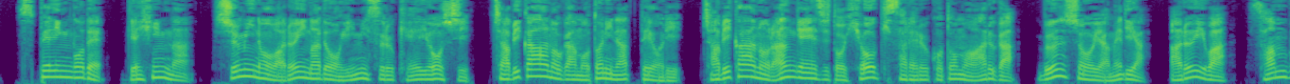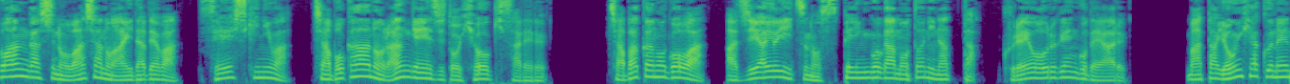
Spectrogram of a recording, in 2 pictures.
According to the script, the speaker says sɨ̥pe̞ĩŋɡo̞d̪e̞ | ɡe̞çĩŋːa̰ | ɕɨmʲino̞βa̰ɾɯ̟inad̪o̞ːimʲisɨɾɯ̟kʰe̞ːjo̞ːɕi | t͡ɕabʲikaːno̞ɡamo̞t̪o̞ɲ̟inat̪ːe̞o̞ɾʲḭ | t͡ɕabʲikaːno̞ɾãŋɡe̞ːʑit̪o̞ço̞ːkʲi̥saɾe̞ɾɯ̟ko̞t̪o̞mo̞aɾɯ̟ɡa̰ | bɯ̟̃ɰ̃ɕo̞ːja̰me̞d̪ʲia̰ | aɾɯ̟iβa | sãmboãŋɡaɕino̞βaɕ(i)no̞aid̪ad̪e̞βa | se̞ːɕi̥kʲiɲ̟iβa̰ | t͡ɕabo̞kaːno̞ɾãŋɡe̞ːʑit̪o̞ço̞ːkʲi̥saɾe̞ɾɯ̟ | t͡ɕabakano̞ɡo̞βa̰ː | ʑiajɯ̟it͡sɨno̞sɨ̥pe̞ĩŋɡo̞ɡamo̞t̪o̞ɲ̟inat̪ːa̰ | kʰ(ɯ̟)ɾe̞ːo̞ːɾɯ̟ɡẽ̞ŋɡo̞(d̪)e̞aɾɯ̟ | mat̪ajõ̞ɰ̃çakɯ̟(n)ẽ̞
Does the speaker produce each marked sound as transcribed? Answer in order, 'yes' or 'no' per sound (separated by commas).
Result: no, yes, yes, yes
